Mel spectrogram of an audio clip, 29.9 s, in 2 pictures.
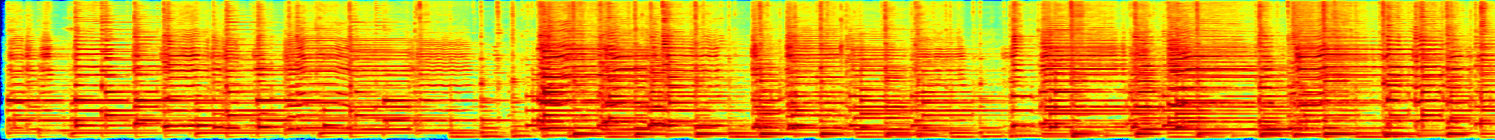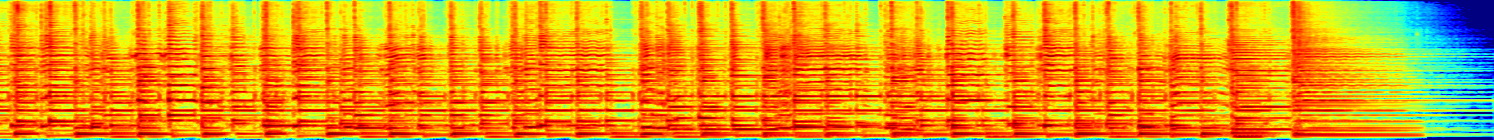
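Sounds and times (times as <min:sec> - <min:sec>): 
bluegrass Christmas carol: 0:00.0 - 0:29.3.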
